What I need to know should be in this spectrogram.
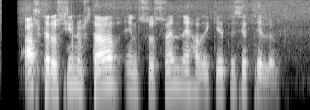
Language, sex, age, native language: Icelandic, male, 18-19, Icelandic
